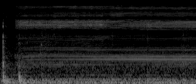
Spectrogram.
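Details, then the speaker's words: Dragonhawk Atom M5 pen tattoo machine at 7.3 V, running a 9 round shader: a steady, even high buzz at fixed pitch with no knocks or rattles. Smooth, quiet normal running. "And it's super quiet. There's nothing adverse going on. The machine feels super smooth."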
